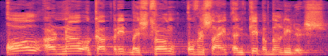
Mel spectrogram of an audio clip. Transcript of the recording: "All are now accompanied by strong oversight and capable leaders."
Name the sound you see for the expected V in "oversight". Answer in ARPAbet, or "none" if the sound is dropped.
V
